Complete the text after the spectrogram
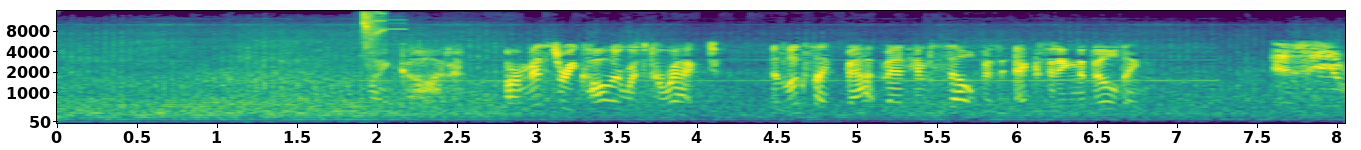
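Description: A helicopter's rotor thumps as the helicopter draws closer.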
